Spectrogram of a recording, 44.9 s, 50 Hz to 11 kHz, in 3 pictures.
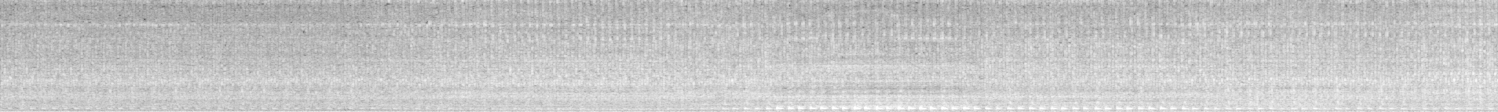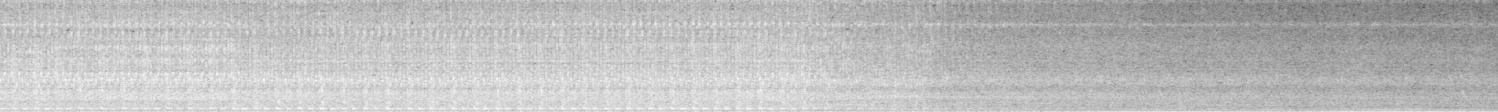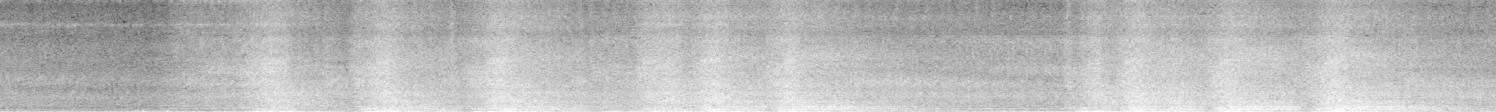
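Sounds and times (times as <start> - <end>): engine rapidly pulsing tone: 4.5 - 23.1.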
